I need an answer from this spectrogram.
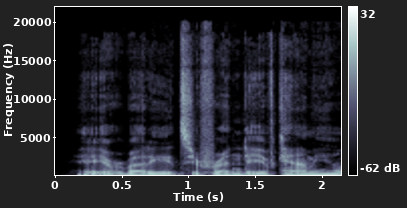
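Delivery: deep, soft ASMR-style baritone voice.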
